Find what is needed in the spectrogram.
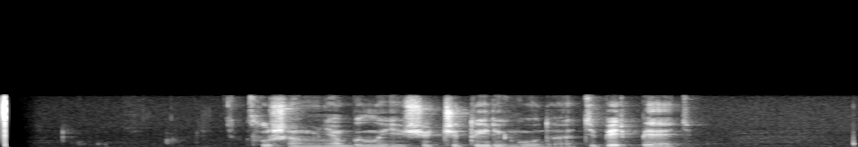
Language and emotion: Russian, neutral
